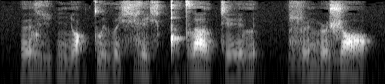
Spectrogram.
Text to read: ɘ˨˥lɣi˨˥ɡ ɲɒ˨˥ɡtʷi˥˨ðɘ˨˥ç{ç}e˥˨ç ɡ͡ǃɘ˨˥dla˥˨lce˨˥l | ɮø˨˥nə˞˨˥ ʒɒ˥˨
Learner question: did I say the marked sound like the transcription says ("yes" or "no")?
no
